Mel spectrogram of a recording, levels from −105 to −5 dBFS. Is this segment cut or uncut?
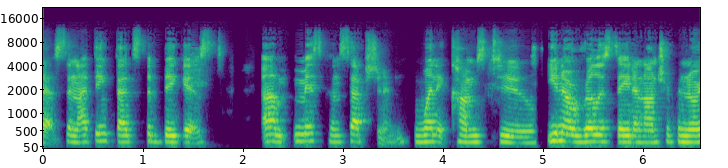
cut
